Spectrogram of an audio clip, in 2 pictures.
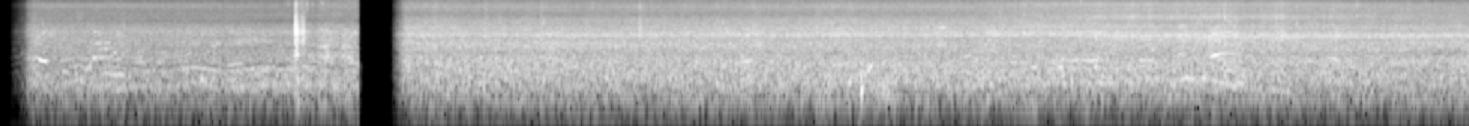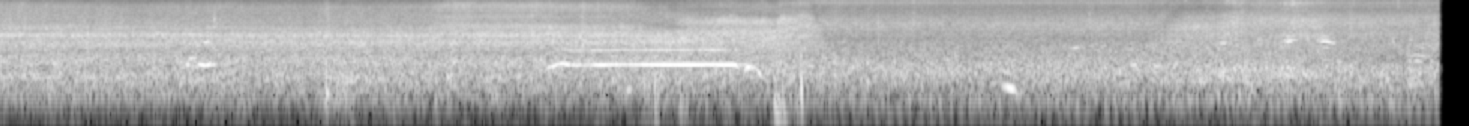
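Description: Floodwater flowing across flooded fields makes a constant, heavy rushing wash, with wind noise on the microphone and brief spoken remarks. The sound drops out once and then resumes.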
